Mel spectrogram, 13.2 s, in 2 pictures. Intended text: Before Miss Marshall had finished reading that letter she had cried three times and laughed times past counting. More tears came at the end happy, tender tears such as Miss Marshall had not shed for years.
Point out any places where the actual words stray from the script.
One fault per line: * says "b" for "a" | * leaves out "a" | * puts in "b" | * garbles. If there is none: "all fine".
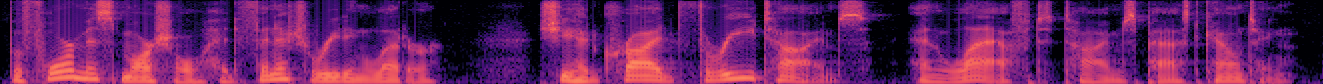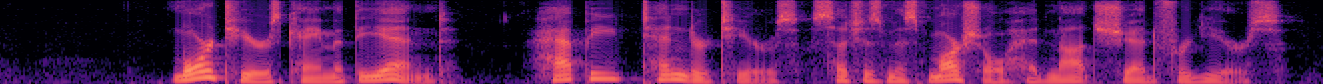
* leaves out "that"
